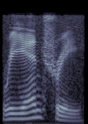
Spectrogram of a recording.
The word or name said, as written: reentry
